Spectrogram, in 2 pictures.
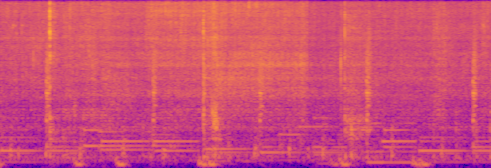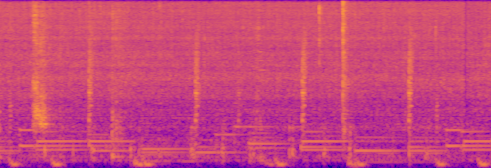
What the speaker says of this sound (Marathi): एकदा भाजी चेक करून घेऊया घाटून घेऊया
